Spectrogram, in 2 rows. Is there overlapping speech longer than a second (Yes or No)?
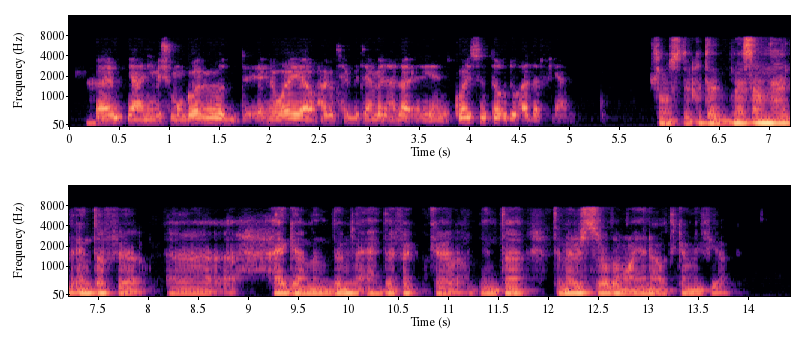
No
